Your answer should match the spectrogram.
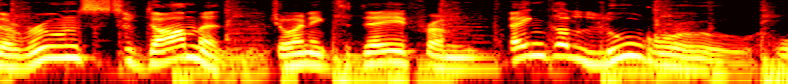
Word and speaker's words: Bengaluru: Pleasure to be here, and very well done on pronouncing Bengaluru. I didn't roll the R.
